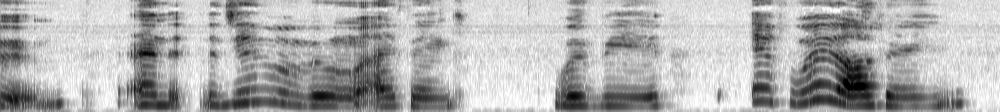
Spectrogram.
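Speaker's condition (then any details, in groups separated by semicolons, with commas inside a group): Cerebral palsy; diagnosed at 11 months, nearly 30 years since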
